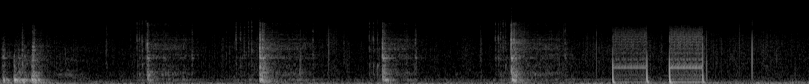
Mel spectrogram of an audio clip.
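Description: A telephone is dialed for a Mayfair number: a few dull clicking bursts spaced about a second apart, then two short buzzing tones in quick succession, all fairly faint over low background hiss.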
